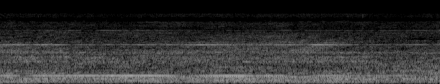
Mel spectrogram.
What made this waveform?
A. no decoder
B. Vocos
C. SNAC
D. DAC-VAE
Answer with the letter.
A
